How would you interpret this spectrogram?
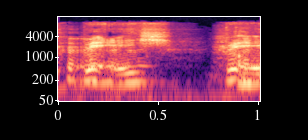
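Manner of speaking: BRITISH with the T dropped, imitating Americans; mock American-does-British. Briton mocking Americans' fake accent, dropped T. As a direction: say British as Bri'ish, swallowing the T. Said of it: "you just don't pronounce the T".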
